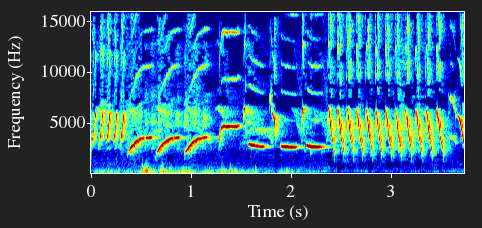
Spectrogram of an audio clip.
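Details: Lure canary song meant to set other canaries singing: a few curved sweeping whistles, flat steady tones, then a quick rattling trill of repeated notes, all high and loud.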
